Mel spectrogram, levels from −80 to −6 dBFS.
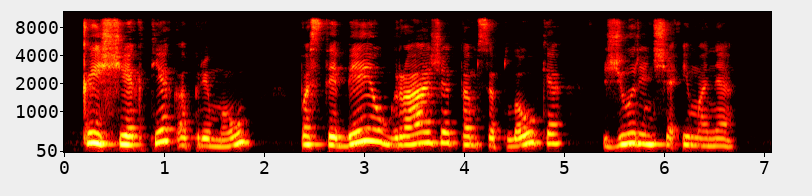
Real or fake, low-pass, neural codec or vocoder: real; 9.9 kHz; none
